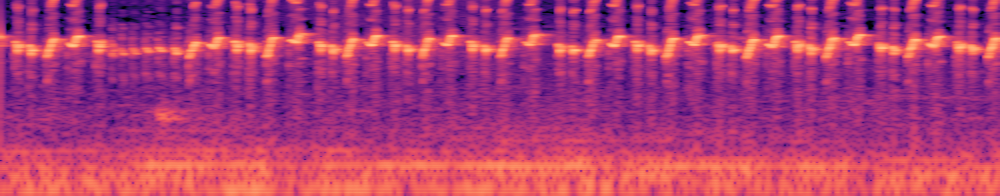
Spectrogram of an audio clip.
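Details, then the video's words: Sooty-headed bulbul song used as a lure for training birds: a fast, continuous stream of bright, chirpy notes bouncing up and down, about two per second, steady throughout against a quiet background. "Suara Burung Kutilang Mas Sanget Merdu,COCOK BUAT PANCINGAN MASTERAN"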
